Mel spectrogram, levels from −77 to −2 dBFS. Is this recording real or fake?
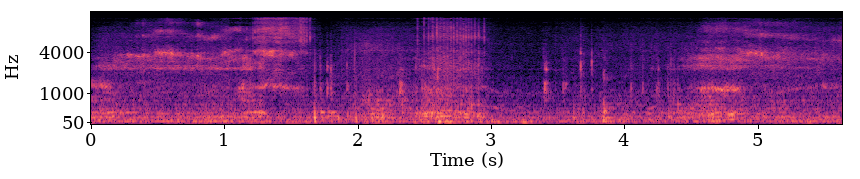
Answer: fake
